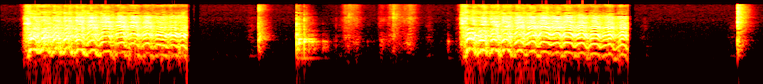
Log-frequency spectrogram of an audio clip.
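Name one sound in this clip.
A young man laughs loudly and wildly, close by.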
